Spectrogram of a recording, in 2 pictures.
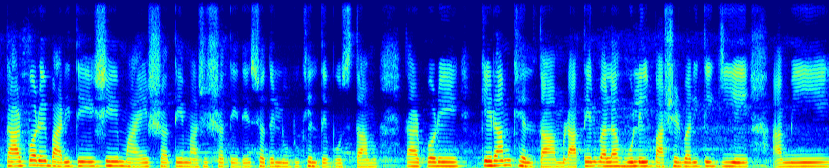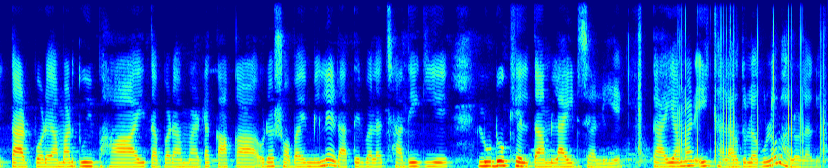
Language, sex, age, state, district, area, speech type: Bengali, female, 18-30, West Bengal, Hooghly, urban, spontaneous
